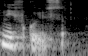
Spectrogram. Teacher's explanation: Bu samit birləşmələrlə bitən sözlərdən sonra əgər samitlə başlayan söz və ya şəkilçi gələrsə, t samiti tələffüz zamanı düşür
